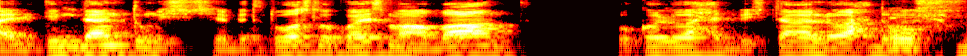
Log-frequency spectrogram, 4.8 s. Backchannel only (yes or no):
yes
